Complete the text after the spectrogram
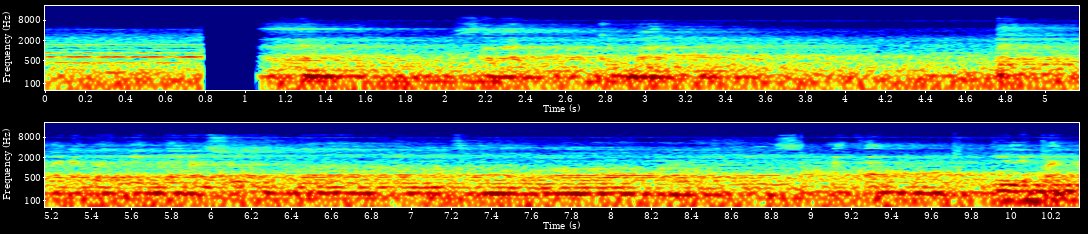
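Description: A man speaks steadily into a microphone, heard through loudspeakers in a large echoing hall.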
